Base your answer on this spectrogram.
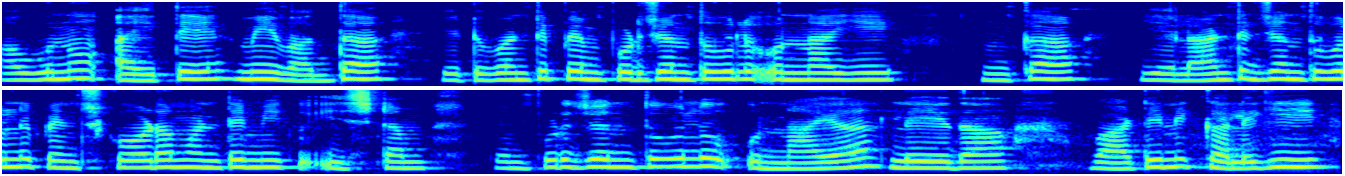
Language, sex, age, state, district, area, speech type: Telugu, female, 30-45, Andhra Pradesh, Kakinada, urban, spontaneous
